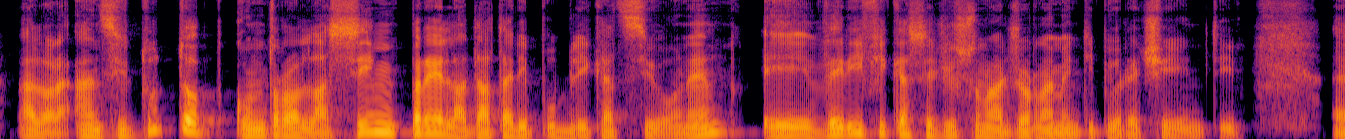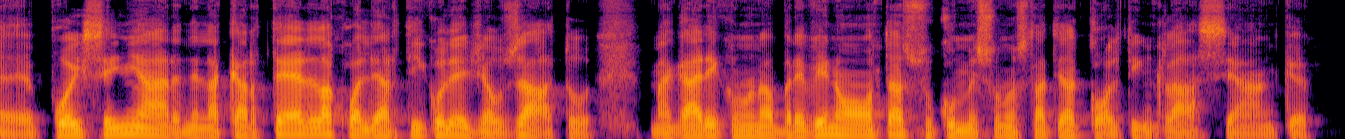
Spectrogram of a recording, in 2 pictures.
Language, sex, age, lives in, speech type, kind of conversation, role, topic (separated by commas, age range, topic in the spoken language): Italian, male, 40-44, Italy, read, expert-assistant, expert, Come posso tenere traccia delle tante notizie e dati sul clima senza sentirmi sopraffatto?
